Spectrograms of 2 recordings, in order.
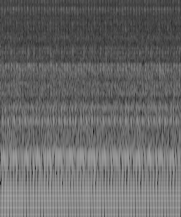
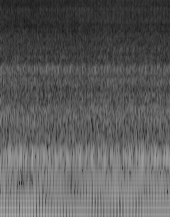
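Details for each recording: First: Car muffler junction with many holes, before sealing with J-B Weld ExtremeHeat paste: a quick, regular puffing tick at idle, about seven or eight a second over the engine hum, as exhaust gas escapes. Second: Car idling after sealing a loud exhaust leak at the muffler junction holes with high-temperature metallic putty; steady even idle with a smooth low rumble and no puffing or ticking, leak no longer heard.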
